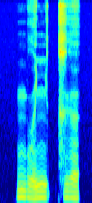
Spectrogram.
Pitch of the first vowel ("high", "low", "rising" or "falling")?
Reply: low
